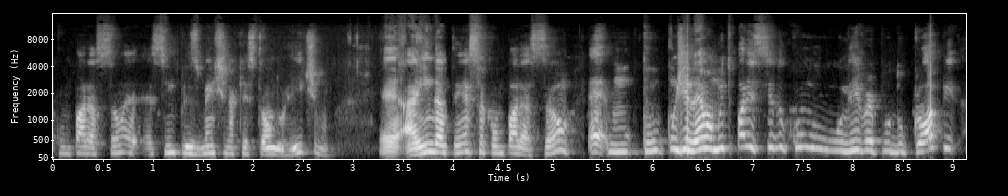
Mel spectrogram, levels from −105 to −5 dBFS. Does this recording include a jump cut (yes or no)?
yes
